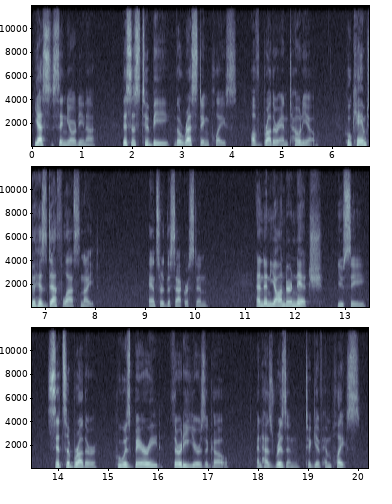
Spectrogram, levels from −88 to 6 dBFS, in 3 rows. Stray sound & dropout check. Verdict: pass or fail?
pass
